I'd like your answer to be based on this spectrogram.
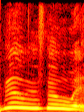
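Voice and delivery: buddy's squeaky-high protest, imitated; high-pitched mock disbelief. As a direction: mimic a kid piping up from the backseat, very high and loud. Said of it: "he had this high-pitched voice".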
